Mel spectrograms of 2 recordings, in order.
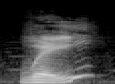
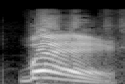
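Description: First: The word is said with a rising pitch. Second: The word is said with a falling pitch. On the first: The speaker is a young man. "青年男子接电话的时候都是二声喂" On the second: The speaker is a middle-aged man. "中年男子呢都是四声喂"

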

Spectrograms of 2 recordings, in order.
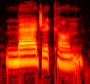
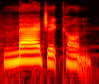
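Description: The two takes are said the same way.

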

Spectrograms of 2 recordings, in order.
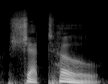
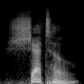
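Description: First: The stress is on the last syllable. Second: The stress is on the first syllable. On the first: "念得更端着一点，你还可以把重音放在后面" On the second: "很有气质的把这个词念出来"

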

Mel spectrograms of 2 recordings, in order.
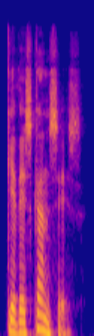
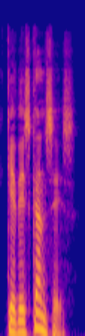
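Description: The two takes are said the same way.

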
